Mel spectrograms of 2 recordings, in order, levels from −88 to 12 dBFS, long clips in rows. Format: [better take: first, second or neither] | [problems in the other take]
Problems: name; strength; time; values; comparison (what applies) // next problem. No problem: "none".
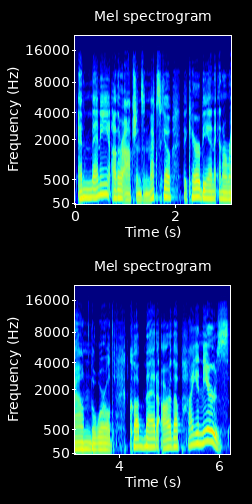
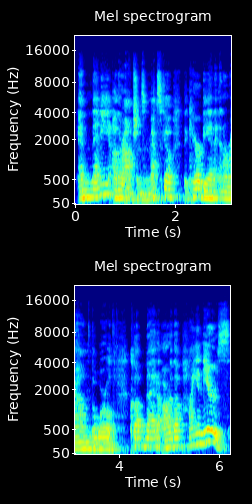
first | off-mic speech; far // room echo; very slight; dies away in 0.3 s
